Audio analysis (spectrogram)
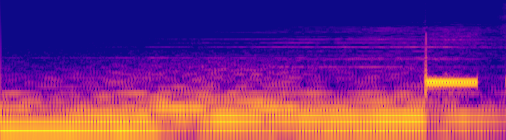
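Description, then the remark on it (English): A steady, throbbing low hum runs throughout, then near the end the ringback tone of an outgoing phone call cuts in: a clear, loud, steady electronic beep followed by the start of a second ring, with no voices. “Okay, it's ringing, which is a good sign.”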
